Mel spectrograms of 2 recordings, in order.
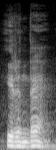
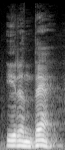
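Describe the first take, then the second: The two takes are said the same way.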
